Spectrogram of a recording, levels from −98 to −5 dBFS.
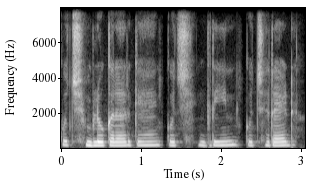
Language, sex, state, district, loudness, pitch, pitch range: Hindi, female, Jharkhand, Ranchi, -18 LUFS, 190 Hz, 190-200 Hz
